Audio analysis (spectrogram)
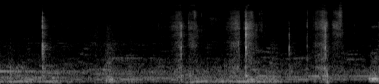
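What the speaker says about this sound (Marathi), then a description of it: "ऑनियन आपण स्वच्छ धुवून घेतलेला. चला तर मग आपण कट करू." Washed onions being cut with a knife on a board for chicken dum biryani, heard as soft repeated chopping taps and slicing scrapes at close range, fairly quiet throughout.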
